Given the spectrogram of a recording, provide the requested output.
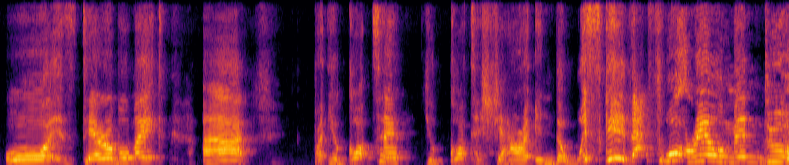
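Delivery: put-on loud, high-pitched old Scotsman with a thick accent; hammed-up Scottish accent, building to a shout; old Scottish guy. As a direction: put on a booming Scottish widower. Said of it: "talking in these, these Scottish accents".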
